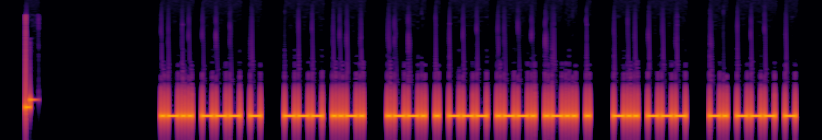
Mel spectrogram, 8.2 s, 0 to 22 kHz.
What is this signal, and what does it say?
Morse code, heard as a keyed tone, about 34 wpm, 700 Hz. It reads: LOT OF PEOPLE DO NOT
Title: Sets of 5 Words Encore 35wpm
